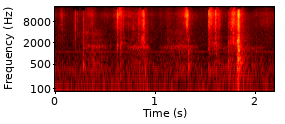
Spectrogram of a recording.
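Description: A deck of tarot cards is shuffled, giving a handful of short, dry riffling bursts in quick irregular succession, close and moderately soft, with no voices.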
